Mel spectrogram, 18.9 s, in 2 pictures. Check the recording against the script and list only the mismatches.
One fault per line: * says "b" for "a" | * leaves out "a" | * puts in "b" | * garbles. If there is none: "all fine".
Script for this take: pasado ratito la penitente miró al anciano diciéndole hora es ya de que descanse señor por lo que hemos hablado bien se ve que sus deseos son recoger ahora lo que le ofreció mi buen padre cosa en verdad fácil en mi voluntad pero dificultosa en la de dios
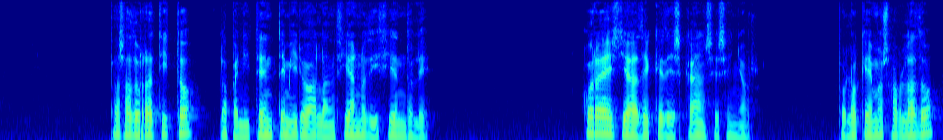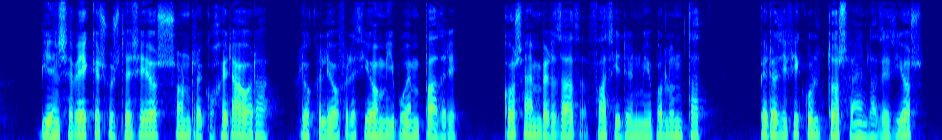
all fine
